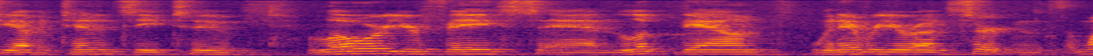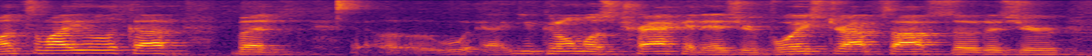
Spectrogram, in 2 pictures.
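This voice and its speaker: A man, a speech instructor, giving measured, constructive feedback on a student's speech with frequent fillers. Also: lowish voice, a little mellow, reverberant. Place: classroom.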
